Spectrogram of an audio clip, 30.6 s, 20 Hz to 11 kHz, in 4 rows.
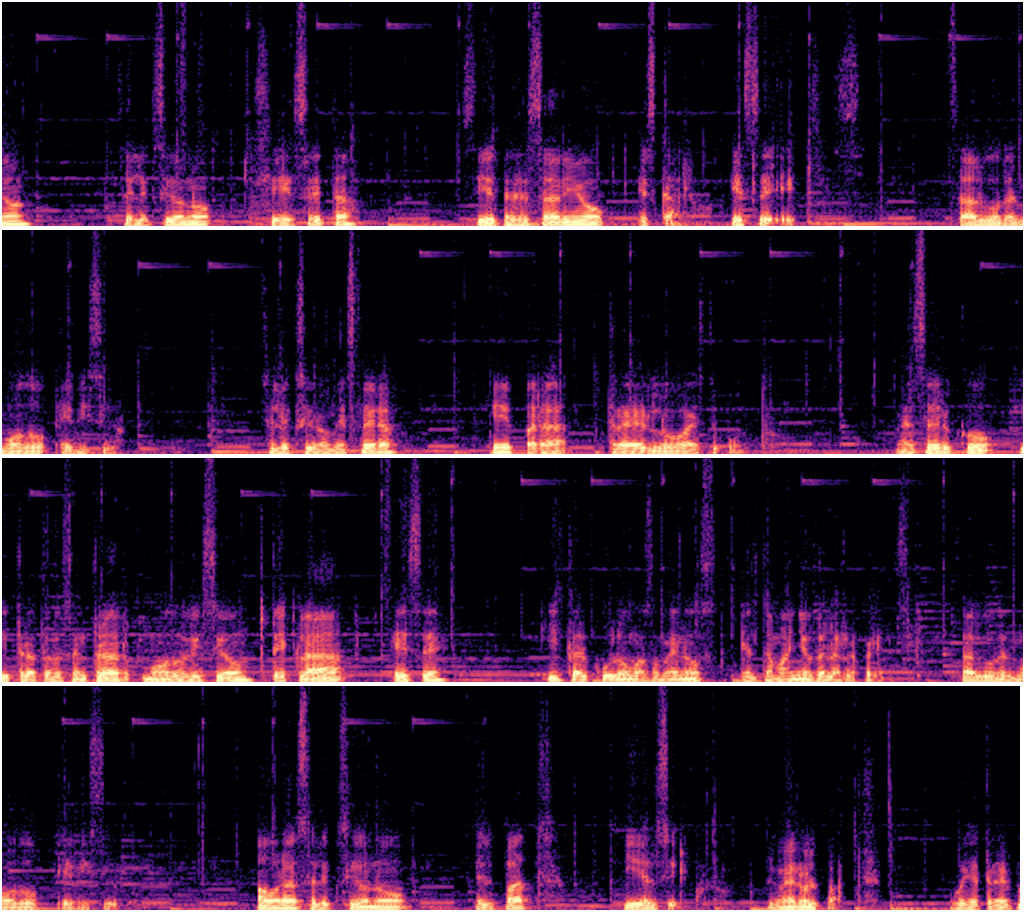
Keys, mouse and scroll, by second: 2.0 g, 5.5 s, 7.2 Tab, 11.1 g, 16.4 Tab, 18.3 s, 22.5 Tab, 30.2 g.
